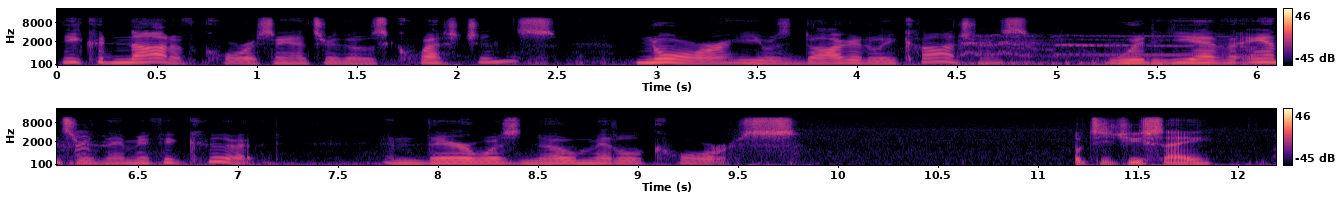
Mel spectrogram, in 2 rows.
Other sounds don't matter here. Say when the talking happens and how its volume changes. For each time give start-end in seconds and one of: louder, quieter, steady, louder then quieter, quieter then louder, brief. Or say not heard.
0.0-9.8 steady
11.2-12.1 brief.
